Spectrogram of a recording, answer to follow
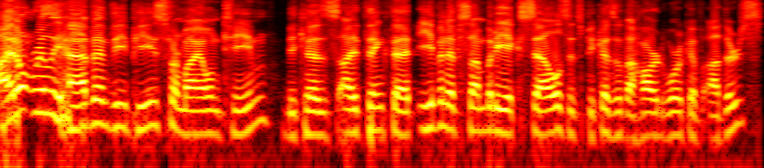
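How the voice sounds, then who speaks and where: A man speaks loudly at a very fast pace with hardly any pauses, in a bright, sharp tone at a fairly high pitch with ordinary pitch variation and a dry, close sound with no echo. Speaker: esports player. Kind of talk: post-match interview.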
